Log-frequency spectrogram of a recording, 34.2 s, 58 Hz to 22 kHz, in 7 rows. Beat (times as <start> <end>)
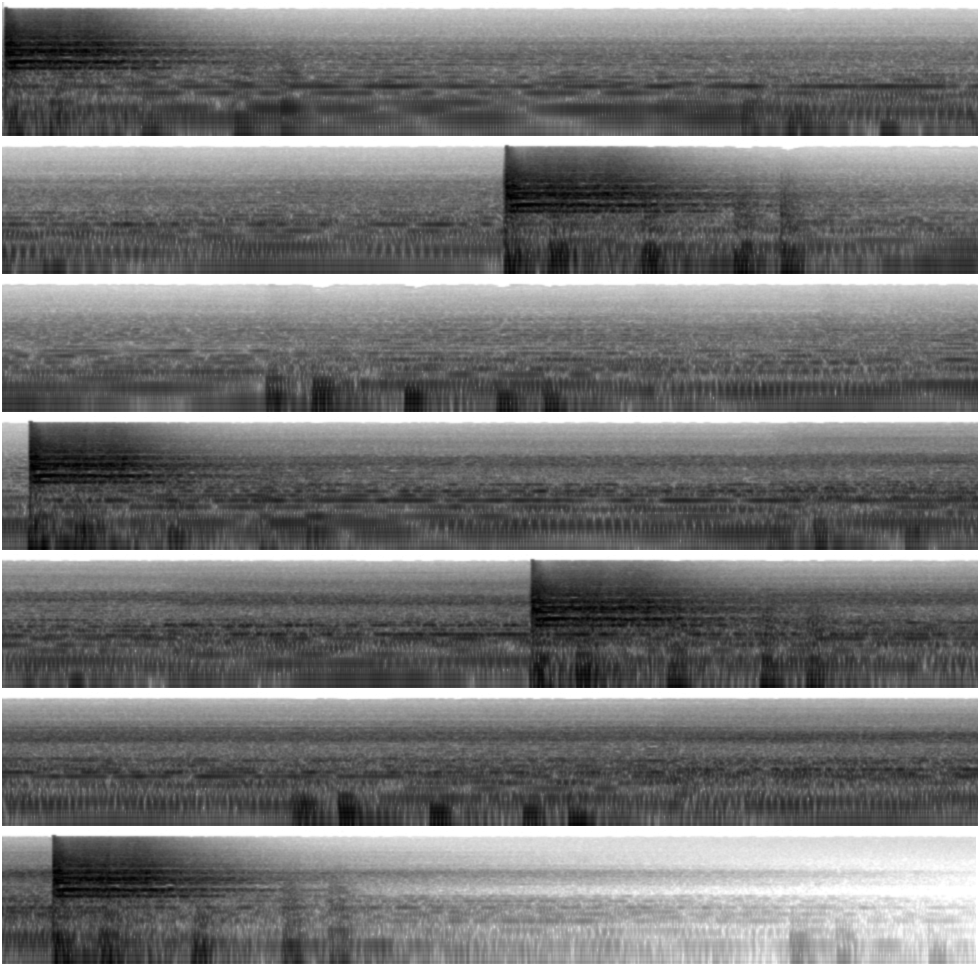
7.4 9.3, 22.2 24.1, 29.6 31.2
